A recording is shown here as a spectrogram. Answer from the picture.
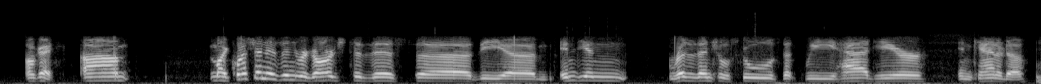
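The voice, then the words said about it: Canadian, French-accented English. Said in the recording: “You don't sound like you're from the United States. ... We don't speak Canadian. ... French is my first language”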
